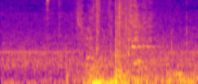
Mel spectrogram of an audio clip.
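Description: A rifle fires a single shot.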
